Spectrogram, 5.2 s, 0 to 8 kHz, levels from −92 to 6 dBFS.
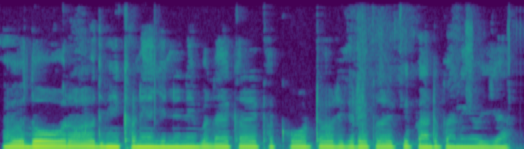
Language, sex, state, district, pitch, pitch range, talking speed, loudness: Hindi, male, Delhi, New Delhi, 160 Hz, 155-160 Hz, 215 wpm, -14 LUFS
